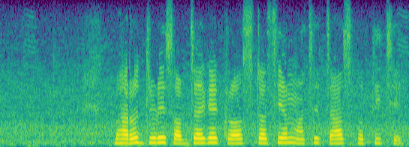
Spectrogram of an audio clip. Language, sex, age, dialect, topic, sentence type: Bengali, male, 60-100, Western, agriculture, statement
